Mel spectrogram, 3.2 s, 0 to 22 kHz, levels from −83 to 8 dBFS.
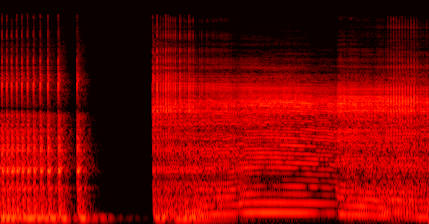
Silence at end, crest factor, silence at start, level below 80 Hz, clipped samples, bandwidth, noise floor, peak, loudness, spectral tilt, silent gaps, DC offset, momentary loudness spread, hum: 0 s; 20 dB; 0 s; -52 dBFS; under 0.1%; 17.5 kHz; -59 dBFS; -18 dBFS; -35 LUFS; -2 dB/octave; none; under 0.1%; 8 LU; none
